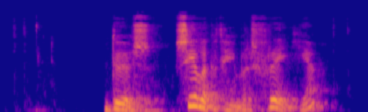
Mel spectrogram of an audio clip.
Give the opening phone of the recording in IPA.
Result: d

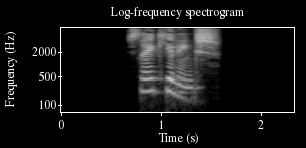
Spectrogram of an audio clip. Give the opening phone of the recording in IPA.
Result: s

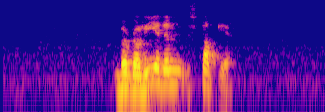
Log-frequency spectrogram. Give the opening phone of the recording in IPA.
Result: b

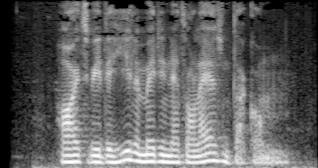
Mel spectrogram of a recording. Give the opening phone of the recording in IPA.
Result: h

